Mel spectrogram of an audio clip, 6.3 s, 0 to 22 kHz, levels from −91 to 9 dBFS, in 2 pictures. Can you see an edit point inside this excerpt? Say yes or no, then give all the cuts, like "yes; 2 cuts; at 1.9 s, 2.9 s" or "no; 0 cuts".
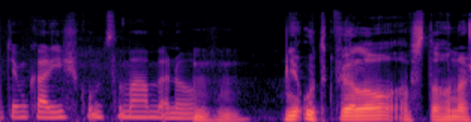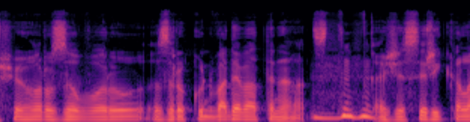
yes; 1 cut; at 2.7 s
